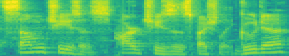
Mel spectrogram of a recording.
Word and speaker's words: Gouda: cheeses, hard cheeses especially, Gouda cheese or Gouda cheese is how the Dutch pronounce it, Jarlsberg cheese, Emmentaler cheese,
